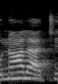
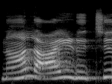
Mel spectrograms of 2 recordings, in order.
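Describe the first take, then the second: First: नाल आचु clipped to आचु; quick colloquial नाल आचु; short form. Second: नाल आइडचु said slowly with full आइडचु; full spoken नाल आइडचु; full form. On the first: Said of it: "change करके ऐसे बन जाता है". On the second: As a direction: spell out नाल आइडचु clearly, slow. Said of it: "ये pronunciation आती है". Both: Shown as a demonstration.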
